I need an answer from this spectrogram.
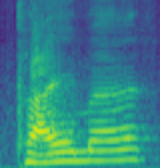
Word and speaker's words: climber: time come come if these words are the root words or the roots then even if mb is in the middle of the word we will not pronounce be for example climber not climber climber plumber plumber not plumber dumb struck dumb struck no there shouldn't be any bar sound now when mb is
